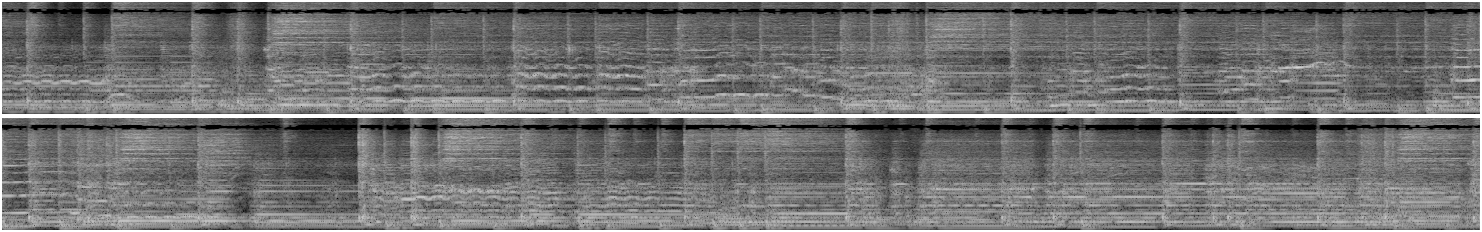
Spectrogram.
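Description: Live blues band: electric guitar playing a lead solo with wavering, bent notes over bass guitar and drums in a slow blues.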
